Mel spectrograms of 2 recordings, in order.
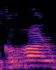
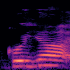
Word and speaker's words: Gohar: First of all, the name that you pronounced Go the name is Gohar, but you said Goya is like my granddaughter.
